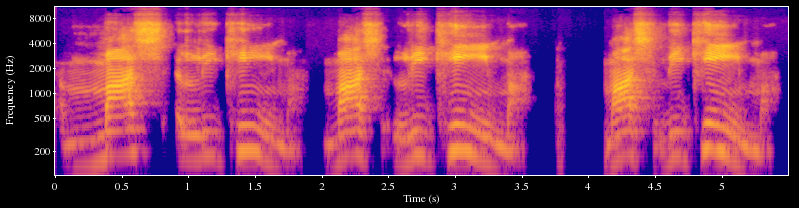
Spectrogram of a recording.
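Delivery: "Mashlikim" slowly as mahsh-lee-KEEM; last-syllable stress. Shown as a demonstration. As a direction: draw out each syllable of "Mashlikim", landing on "kim". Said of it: "Accent on the last syllable".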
